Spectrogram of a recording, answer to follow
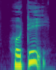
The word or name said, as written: HD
